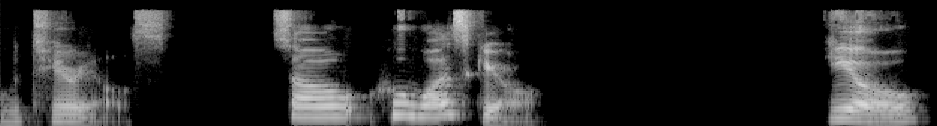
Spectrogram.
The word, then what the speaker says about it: Gyo: Gyo, pronounced Gyo, Fujikawa, was an artist.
